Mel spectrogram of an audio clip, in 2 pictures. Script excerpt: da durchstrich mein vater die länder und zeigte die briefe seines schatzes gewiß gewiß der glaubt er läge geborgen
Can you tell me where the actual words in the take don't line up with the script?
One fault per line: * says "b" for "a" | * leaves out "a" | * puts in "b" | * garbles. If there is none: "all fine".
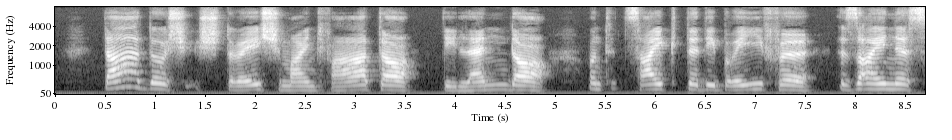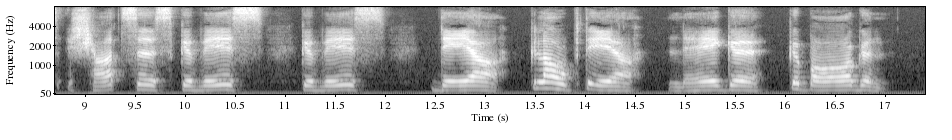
all fine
